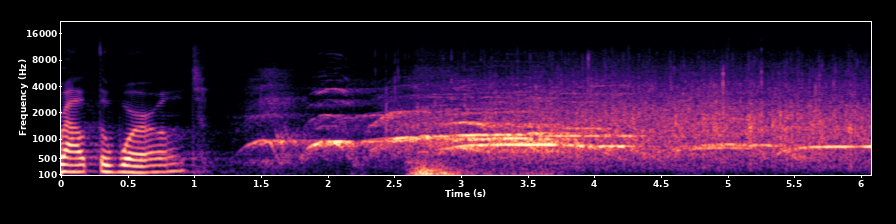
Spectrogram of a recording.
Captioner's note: audience cheering and applauding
